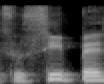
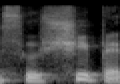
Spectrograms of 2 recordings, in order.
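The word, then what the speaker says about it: Suscipe: El susipe se escribe en latín, pero se pronuncia sus chipe, ¿no?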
